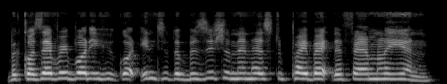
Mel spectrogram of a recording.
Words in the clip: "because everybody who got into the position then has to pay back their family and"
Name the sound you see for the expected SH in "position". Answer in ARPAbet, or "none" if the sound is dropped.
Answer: SH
